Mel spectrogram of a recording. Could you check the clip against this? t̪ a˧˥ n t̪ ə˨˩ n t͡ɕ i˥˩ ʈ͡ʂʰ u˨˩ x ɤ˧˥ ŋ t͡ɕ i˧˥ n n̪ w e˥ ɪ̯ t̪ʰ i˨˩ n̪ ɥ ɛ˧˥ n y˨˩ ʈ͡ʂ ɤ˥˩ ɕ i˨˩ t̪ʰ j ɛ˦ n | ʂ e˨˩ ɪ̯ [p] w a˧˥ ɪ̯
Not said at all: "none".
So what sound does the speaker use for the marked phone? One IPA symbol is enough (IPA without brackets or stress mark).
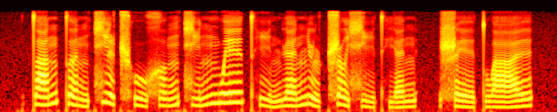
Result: t̪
